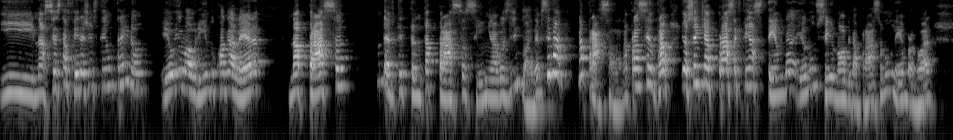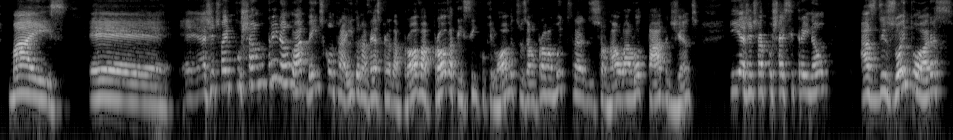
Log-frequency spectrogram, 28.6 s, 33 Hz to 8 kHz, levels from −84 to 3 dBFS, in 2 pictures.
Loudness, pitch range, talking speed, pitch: -28 LUFS, 170-240 Hz, 205 wpm, 215 Hz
